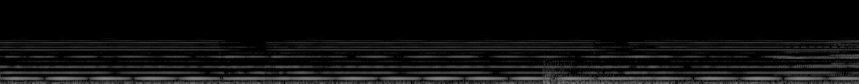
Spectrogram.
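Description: Cavaillé-Coll pipe organ holding a soft sustained chord, its lowest note wavering evenly about two to three times a second.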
